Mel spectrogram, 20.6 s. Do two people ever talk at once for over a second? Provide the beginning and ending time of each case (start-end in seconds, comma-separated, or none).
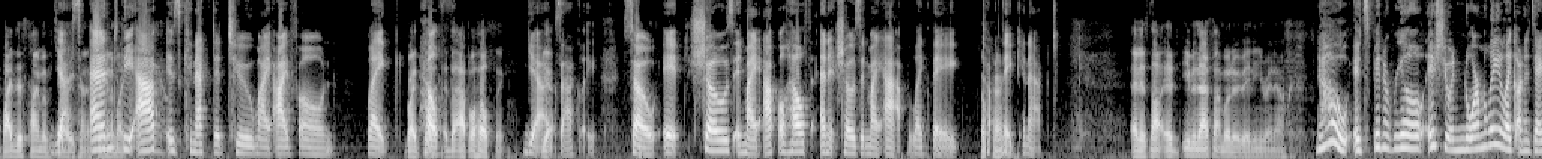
0.6-2.3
